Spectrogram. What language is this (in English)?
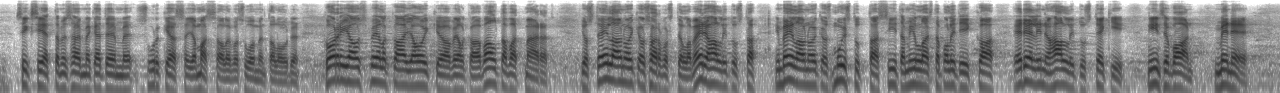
Finnish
